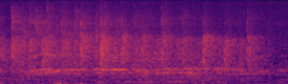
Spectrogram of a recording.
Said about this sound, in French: Magnifique, vous pouvez vous applaudir.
